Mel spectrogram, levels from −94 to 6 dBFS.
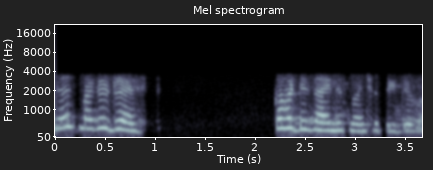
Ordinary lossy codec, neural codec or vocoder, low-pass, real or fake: none; none; 3.6 kHz; real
